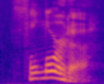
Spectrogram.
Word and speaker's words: Florida: Florida. It also has 3 syllables and the stress is on that first syllable.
